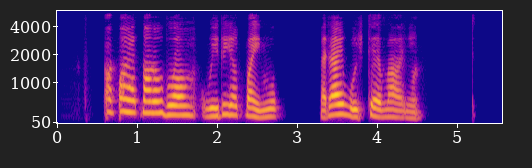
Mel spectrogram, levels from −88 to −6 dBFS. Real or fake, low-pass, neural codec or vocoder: fake; 5.4 kHz; codec, 16 kHz, 0.5 kbps, FreqCodec, larger model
